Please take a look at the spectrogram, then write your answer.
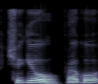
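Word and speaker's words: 修行: 다음 어휘는 한자가 한국어로 수행이며 각기 닦을수, 단일 행자이고 일본어로는 슈교라고 읽으며 슈교는 수행이란 뜻의 명사 또는 수루 자동사 및 타동사입니다.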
